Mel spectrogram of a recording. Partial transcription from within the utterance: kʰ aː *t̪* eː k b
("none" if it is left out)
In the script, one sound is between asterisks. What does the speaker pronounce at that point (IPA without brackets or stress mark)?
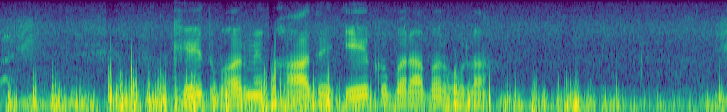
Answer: d̪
